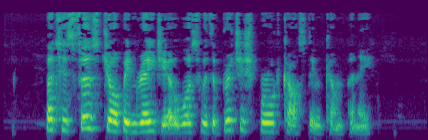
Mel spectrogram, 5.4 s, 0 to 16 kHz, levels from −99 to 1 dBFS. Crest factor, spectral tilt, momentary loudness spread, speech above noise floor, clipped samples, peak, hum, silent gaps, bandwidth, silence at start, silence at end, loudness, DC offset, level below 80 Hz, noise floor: 18 dB; 0 dB/octave; 19 LU; 57 dB; under 0.1%; 0 dBFS; none; none; 11.5 kHz; 0.6 s; 0.75 s; -17 LUFS; under 0.1%; -80 dBFS; -75 dBFS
